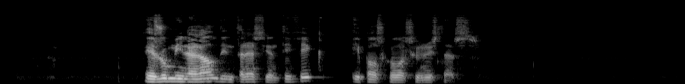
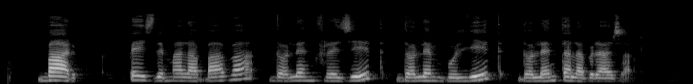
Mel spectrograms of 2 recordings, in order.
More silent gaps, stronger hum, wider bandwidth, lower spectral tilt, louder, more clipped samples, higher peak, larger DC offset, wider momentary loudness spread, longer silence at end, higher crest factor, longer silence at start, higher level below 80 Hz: neither; neither; about the same, 11 kHz vs 11.5 kHz; about the same, -5 dB/octave vs -5.5 dB/octave; first, -24 LUFS vs -27 LUFS; neither; about the same, -4 dBFS vs -6 dBFS; neither; first, 18 LU vs 13 LU; first, 2.1 s vs 0.65 s; about the same, 24 dB vs 22 dB; first, 1.45 s vs 0.4 s; first, -78 dBFS vs -84 dBFS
